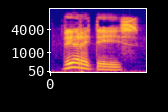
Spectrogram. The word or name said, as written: viridis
